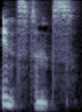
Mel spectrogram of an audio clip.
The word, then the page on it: instance: British English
